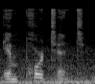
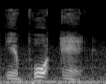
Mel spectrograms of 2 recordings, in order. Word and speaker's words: important: to see that a word like important has a T in the middle of it, and pronounce that T. The word is important, my friends. It's not important. Important is not a word.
